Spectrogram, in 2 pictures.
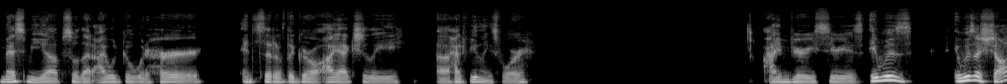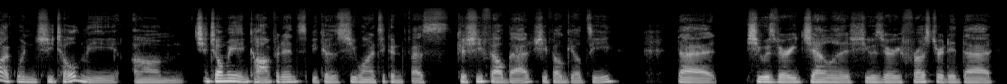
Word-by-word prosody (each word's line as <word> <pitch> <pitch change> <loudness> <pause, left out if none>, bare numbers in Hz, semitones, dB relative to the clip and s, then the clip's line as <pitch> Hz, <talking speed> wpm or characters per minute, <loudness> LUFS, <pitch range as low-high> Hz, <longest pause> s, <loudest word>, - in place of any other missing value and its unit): mess 120 +3 +2
me 105 -2 -1
up 95 -3 -2
so 105 - -1
that 100 -3 -2
I 100 - -1
would 100 +1 -3
go 100 - -4
with 95 -1 -4
her 105 -3 -1 0.4
instead 115 +1 -1
of 110 +1 -2
the 110 -2 0
girl 100 -3 -1
I 105 +1 +1
actually, 90 -2 -2 0.3
uh, - - -2
had - - -1
feelings 100 -5 -2
for. 90 +4 -5 2.3
I'm 105 +2 -1
very 100 -2 0
serious. 95 -5 -3
It 160 - +7
was 170 -8 +6 0.4
it - - +2
was 185 +6 +8
a 190 - +8
shock 130 0 +3
when 115 -3 -2
she 115 +1 0
told 155 +8 +2
me, 95 -6 -3 0.2
um, 95 -2 -5
she 150 - +4
told 145 +1 +7
me 145 -3 +6
in 115 - -1
confidence 120 +2 -1
because 100 0 -3
she 110 - +1
wanted 105 -1 -2
to - - -5
confess, 95 -4 -4
'cause - - +1
she 130 - +4
felt 100 -7 0
bad, 95 +7 -2
she 105 - +1
felt 100 -1 -4
guilty 100 +6 -4 0.6
that 95 -4 +2 0.3
she 115 - +6
was 115 -1 +4
very 105 -2 +3
jealous, 105 -4 +1
she 100 - -4
was 100 0 -1
very 100 -1 0
frustrated 105 -2 -1
that 95 -1 -1
105 Hz, 180 wpm, -24 LUFS, 95-115 Hz, 2.3 s, was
